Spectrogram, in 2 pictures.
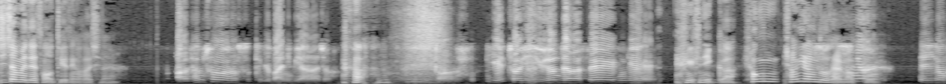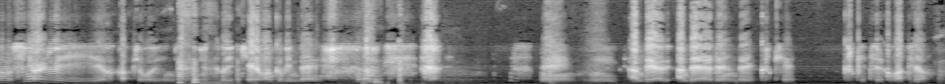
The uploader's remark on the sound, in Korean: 1부에서 실패했던 전화연결에 성공합니다. 전화 강의가 있습니다.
